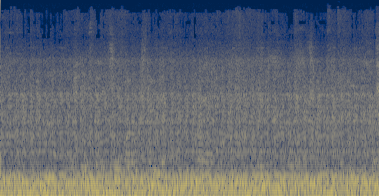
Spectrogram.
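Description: Steady low rumble of a moving electric commuter train, heard from inside the carriage.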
